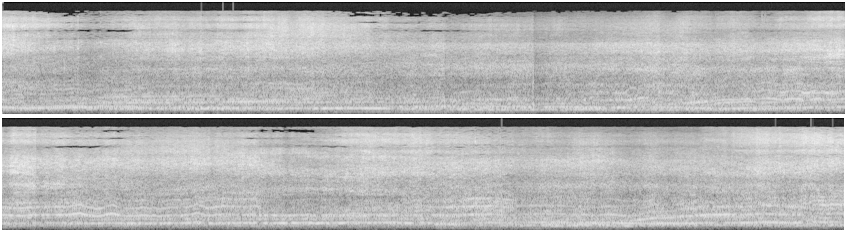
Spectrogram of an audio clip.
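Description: Race car engines roar loudly, revving up and down as they circle.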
